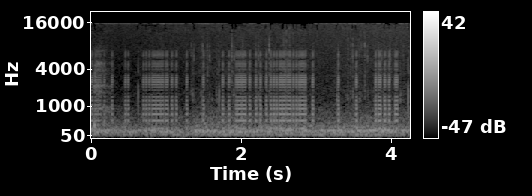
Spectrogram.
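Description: Buzzy, stuttering electronic audio from a recorded dialogue being scrubbed through on a computer while it is cued up. The sound cuts in and out several times.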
